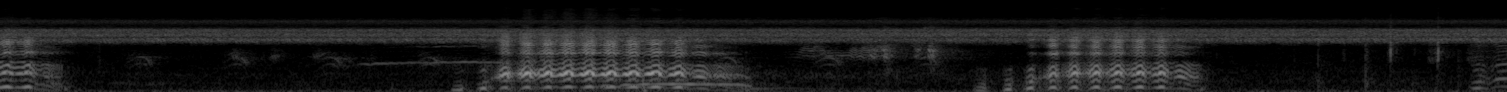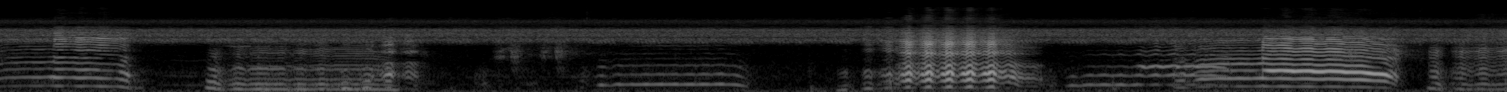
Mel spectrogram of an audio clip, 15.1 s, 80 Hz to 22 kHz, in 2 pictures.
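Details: Free-range, antibiotic-free Korean black goats at a Yeocha-ri farm, Gimhae, South Gyeongsang, sunny Monday morning, 9 September 2019. Separate bleats every couple of seconds, some trembling and loud, others shorter and nasal, against an even high hiss.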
